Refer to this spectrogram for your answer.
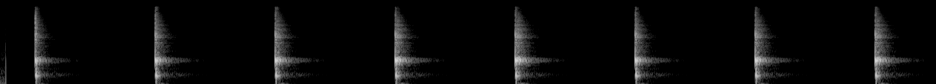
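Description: A metronome ticks steadily, eight sharp identical clicks spaced evenly about a second and a quarter apart, each crisp and bright with a short decay, with silence in between and no voices.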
